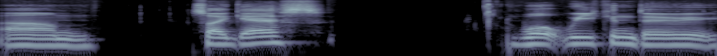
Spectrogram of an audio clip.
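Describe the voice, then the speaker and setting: A man speaks with a strong Scottish accent at medium pitch and with fairly even intonation. The recording is very clean with a silent background. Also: dry, close sound with no echo. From Ayr, Scotland. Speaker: podcaster and management consultant. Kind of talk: casual interview chat. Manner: halting, filler-heavy.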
